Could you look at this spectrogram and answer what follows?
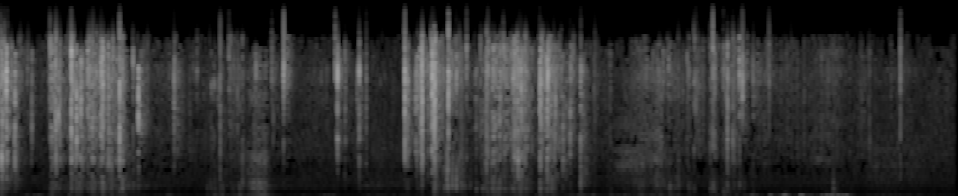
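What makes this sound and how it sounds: Fingers with red nails snap and crumble white curved strips of dry soap and an orange rolled soap rose. Bursts of bright, dry crackling and crunching come in quick clusters with short pauses between them. Near the end, a heavier crumble adds a low thud.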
